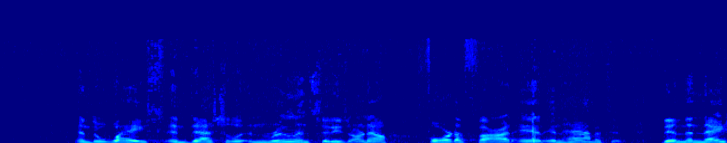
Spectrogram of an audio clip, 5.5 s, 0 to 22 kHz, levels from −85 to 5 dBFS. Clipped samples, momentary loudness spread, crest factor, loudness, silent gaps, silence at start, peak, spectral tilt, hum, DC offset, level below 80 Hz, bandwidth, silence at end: under 0.1%; 7 LU; 20 dB; -56 LUFS; none; 0 s; -36 dBFS; -4 dB/octave; none; under 0.1%; -88 dBFS; 16 kHz; 0 s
